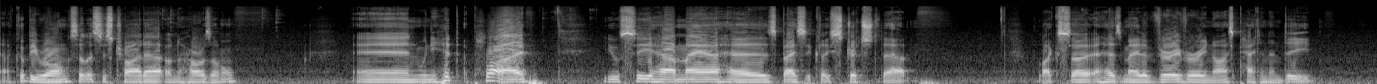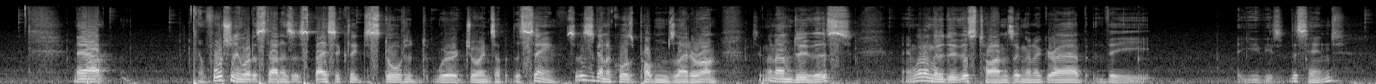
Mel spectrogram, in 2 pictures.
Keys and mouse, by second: 1.6 click, 5.1 alt+middle click, 5.4 alt+right click, 5.9 alt+middle click, 6.7 alt+click, 7.5 alt+middle click, 7.9 alt+click, 10.8 alt+middle click, 11.1 alt+click, 14.6 alt+middle click, 14.9 alt+click, 15.7 alt+middle click, 16.0 alt+right click, 17.2 alt+click, 18.1 alt+middle click, 18.4 alt+right click, 20.9 alt+middle click, 21.6 ctrl+z, 22.4 alt+middle click, 22.7 alt+right click, 23.5 alt+right click, 26.3 shift+click.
